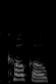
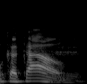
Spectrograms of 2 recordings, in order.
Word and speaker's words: cacao: It's cocoa, but Who- is that how you pronounce it? Mm. C8. Coca? Yeah. Cocoa. Coca? That. That. Cacao. That. Cacao? Oh, cacao. C-A-C-A-O.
